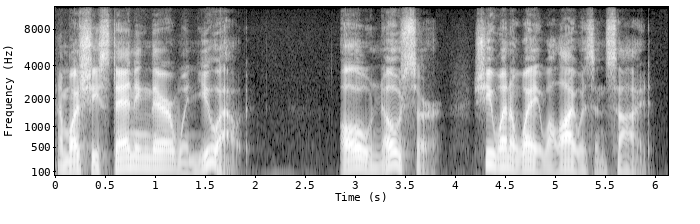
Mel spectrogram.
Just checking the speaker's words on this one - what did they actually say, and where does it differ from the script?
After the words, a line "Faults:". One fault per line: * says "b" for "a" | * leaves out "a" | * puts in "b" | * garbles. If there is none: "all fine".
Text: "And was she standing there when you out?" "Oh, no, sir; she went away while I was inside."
"And was she standing there when you out?" "Oh, no, sir; she went away while I was inside."
Faults:
all fine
